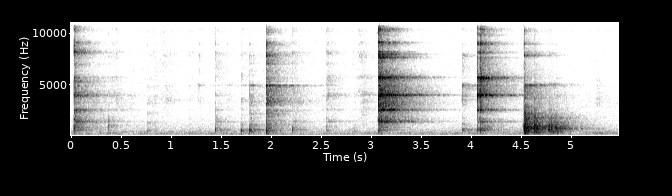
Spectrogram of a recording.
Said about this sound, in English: Put crackers in the bowl, add melted butter and mix together well.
